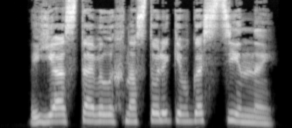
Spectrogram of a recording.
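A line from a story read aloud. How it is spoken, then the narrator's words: Man growling. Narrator (Russian): зарычал мужик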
